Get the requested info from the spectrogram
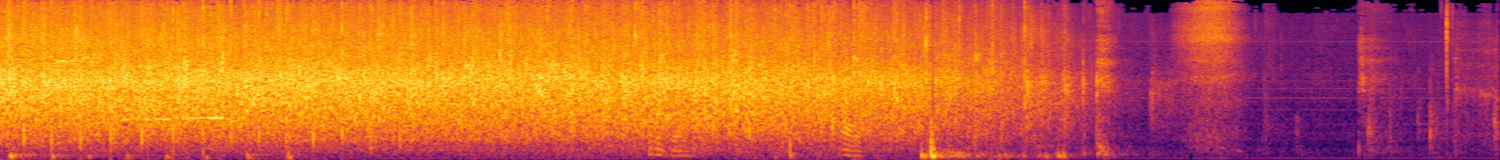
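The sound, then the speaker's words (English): Loud, sustained applause from a large audience for the NOC team, a dense wash of clapping that holds steady for about ten seconds, then thins out into scattered claps and fades to near silence. “And one final round of applause for the rest of your NOC team, because there were quite a few people involved and they worked very hard.”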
